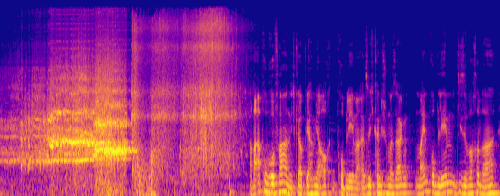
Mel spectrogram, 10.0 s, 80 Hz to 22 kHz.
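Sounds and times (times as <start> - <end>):
loud tire screech: 0.0 - 3.1
water splash: 0.0 - 5.0
rushing water: 0.9 - 5.0
speech: 5.1 - 9.9.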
